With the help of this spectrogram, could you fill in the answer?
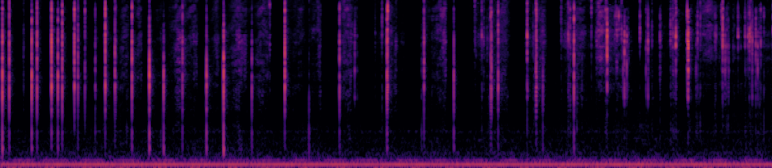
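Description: A small, round, clear plastic loose-powder jar with a sifter lid, partly filled with pale powder and held in the hands, is tapped and scratched with long acrylic nails. Fast, irregular, sharp clicks and light scratches ring out bright over a steady low hum.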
